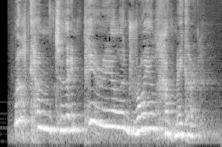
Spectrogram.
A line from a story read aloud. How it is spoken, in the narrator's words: the young woman said cheerfully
